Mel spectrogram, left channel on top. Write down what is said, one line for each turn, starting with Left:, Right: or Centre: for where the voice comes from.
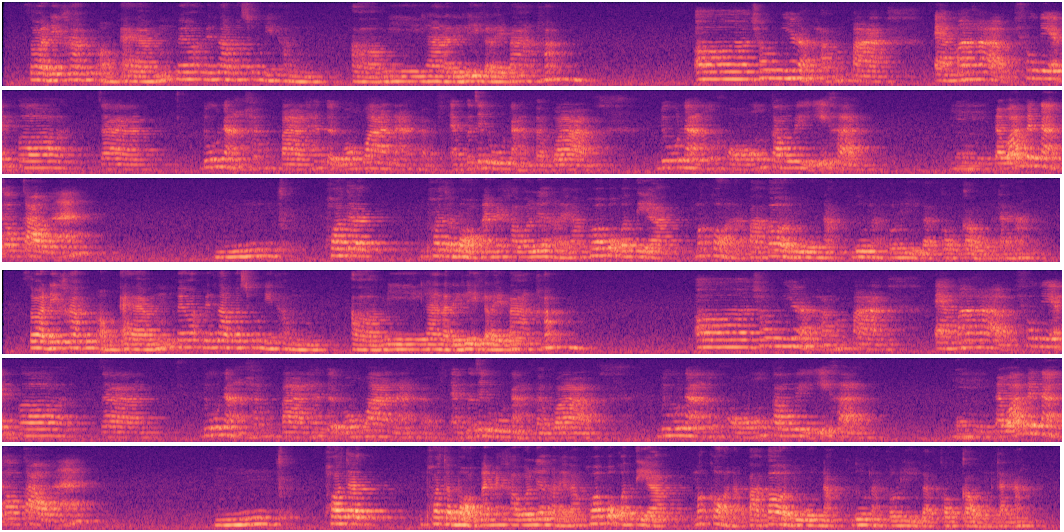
Right: สวัสดีค่ะคุณอ๋อมแอมไม่ว่าไม่ทราบว่าช่วงนี้ทำเอ่อมีงานอดิเรกอะไรบ้างคะ
Left: อืมเอ่อช่วงนี้เหรอคะคุณปาแอมมาค่ะช่วงนี้แอมก็จะดูหนังค่ะคุณปาถ้าเกิดว่างๆนะแบบแอมก็จะดูหนังแบบว่าดูหนังของเกาหลีค่ะอืมแต่ว่าเป็นหนังเก่าๆนะ
Right: อ๋ออืมพอจะ
Left: อืม
Right: พอจะบอกได้ไหมคะว่าเรื่องอะไรบ้างเพราะว่าปกติอะเมื่อก่อนอะปาก็ดูหนักดูหนังเกาหลีแบบเก่าๆเหมือนกันนะ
